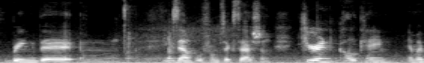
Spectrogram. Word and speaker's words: Kieran: Kieran Culkin, am I pronouncing his name right? Yeah, Kieran.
